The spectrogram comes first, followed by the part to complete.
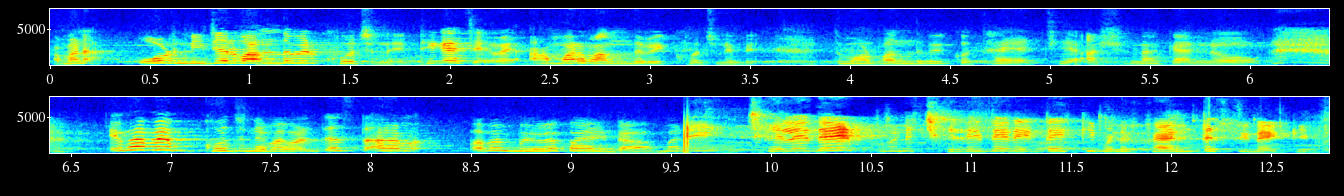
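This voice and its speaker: A young adult woman, telling a story casually in a teasing, animated way and often checking that the listener follows. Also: high voice. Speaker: vlogger. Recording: dull lo-fi recording.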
